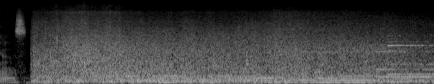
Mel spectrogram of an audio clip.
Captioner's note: waves crash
